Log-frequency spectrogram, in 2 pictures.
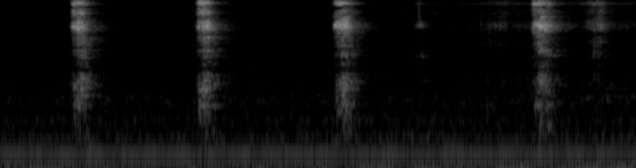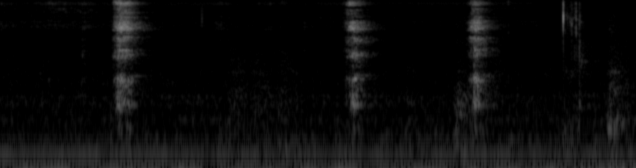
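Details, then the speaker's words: A dog gives a run of short, sharp 'kek-kek' coughs, described by a veterinarian as a very typical canine dry cough caused by narrowed airways. "소리고 나는 아주 전형적인 강아지 마른기침 소입니다"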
